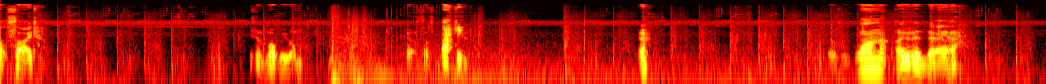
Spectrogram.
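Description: A young man talks in bursts, with animation, close to a microphone.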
